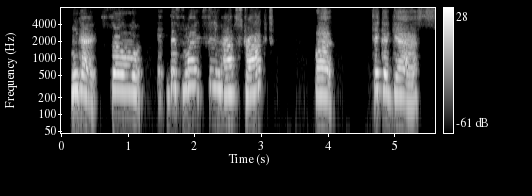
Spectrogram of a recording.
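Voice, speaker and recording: A woman with a Japanese accent speaks at a high pitch. Her pace is very slow. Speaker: workshop presenter, teacher trainer. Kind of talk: workshop presentation. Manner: hesitant, with fillers.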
